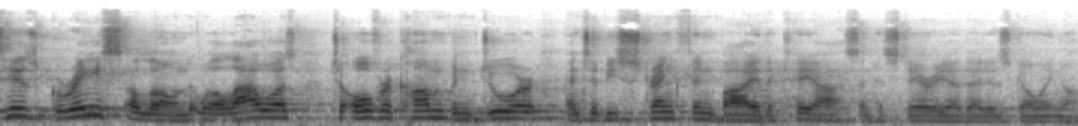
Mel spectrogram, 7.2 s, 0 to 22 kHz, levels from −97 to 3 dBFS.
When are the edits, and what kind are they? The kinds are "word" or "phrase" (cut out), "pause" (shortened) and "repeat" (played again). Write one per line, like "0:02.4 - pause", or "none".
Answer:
0:03.0 - word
